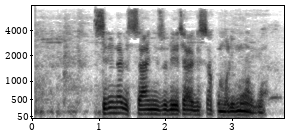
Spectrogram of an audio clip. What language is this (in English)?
Ganda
